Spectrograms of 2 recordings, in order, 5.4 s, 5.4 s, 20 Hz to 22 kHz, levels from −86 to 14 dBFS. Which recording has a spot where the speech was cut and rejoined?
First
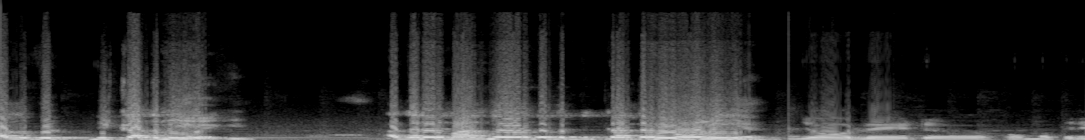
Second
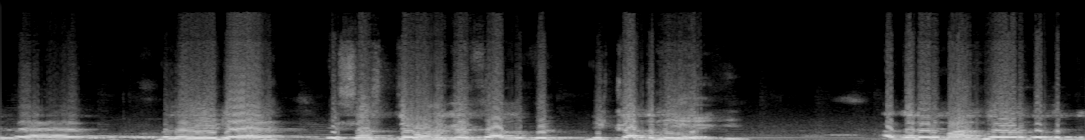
first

